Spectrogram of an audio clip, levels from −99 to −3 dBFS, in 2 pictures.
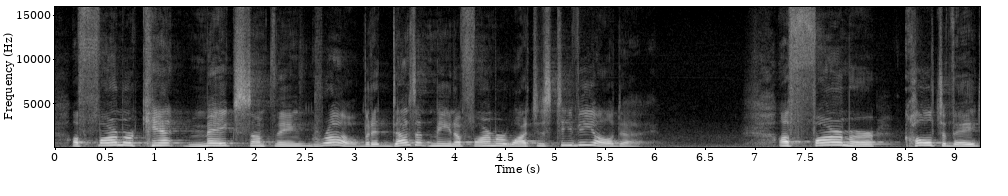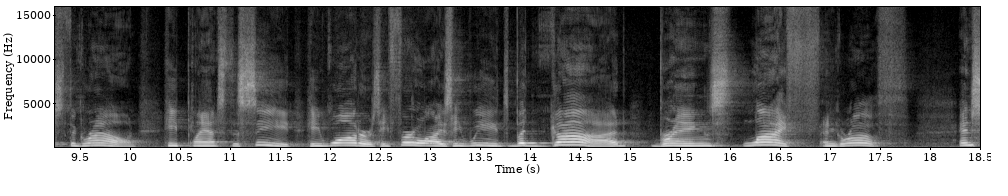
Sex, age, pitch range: male, 50-69, 155-235 Hz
